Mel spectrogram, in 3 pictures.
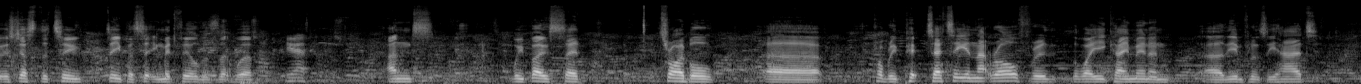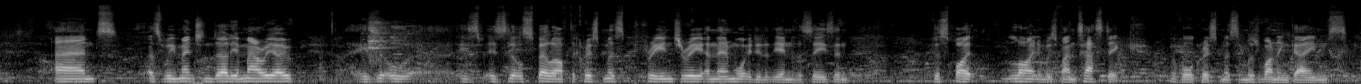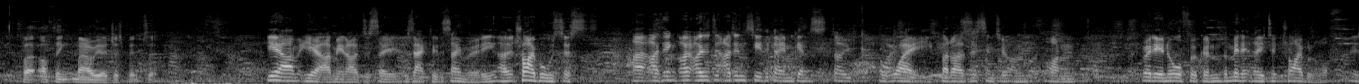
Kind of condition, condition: setting, busy venue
